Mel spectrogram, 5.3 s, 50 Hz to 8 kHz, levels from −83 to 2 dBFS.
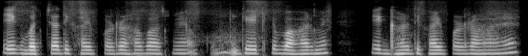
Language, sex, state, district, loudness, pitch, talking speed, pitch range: Hindi, female, Uttar Pradesh, Lalitpur, -22 LUFS, 190 Hz, 205 wpm, 185-200 Hz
